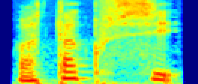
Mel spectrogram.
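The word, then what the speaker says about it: わたくし: 경우는 다소 정중한 표현이고요 한자는 똑같은데 발음은 와따쿠시 코가 들어가면 여성도 남성도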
